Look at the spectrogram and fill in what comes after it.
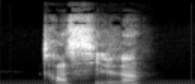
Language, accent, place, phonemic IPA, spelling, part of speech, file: French, France, Lyon, /tʁɑ̃.zil.vɛ̃/, transylvain, adjective, LL-Q150 (fra)-transylvain.wav
- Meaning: Transylvanian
